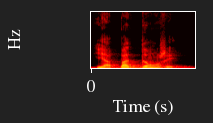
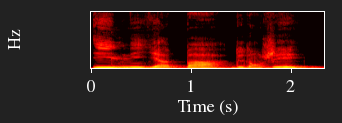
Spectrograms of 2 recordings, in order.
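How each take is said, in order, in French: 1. Les mots 'il' et 'ne' sont omis. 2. Les mots 'il' et 'ne' sont entièrement prononcés. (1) "J'enlève le il et j'enlève le ne" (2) "au lieu de dire"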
